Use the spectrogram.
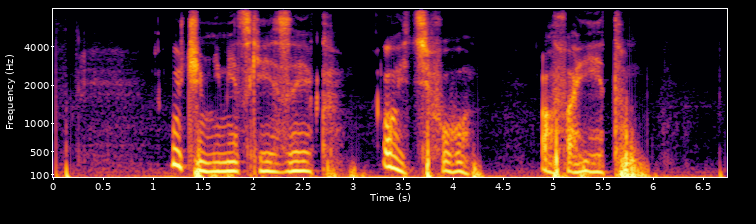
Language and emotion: Russian, sad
